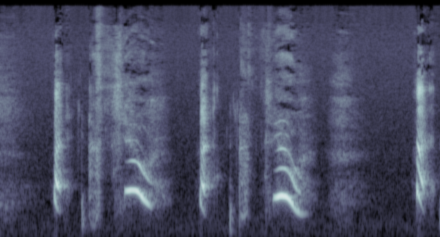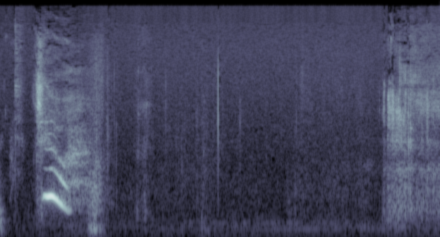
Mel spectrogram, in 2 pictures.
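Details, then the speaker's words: Adult with a cold in sneezing fits: gasping build-up breaths before each of two loud sneezes, then rustling; repeated cold sneezing. "Oh. Oh, bless me. Oh God, I'm gonna sneeze again. I feel it building."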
